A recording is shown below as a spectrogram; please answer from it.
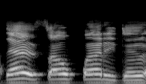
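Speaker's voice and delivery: high, laughing delivery. Real, not acted. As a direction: still cracking up. Laughing at chat comment.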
